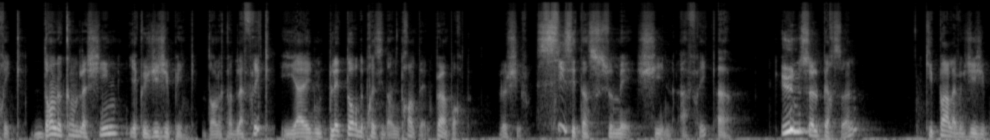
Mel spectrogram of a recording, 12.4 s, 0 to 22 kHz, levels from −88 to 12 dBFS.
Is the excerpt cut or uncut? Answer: cut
